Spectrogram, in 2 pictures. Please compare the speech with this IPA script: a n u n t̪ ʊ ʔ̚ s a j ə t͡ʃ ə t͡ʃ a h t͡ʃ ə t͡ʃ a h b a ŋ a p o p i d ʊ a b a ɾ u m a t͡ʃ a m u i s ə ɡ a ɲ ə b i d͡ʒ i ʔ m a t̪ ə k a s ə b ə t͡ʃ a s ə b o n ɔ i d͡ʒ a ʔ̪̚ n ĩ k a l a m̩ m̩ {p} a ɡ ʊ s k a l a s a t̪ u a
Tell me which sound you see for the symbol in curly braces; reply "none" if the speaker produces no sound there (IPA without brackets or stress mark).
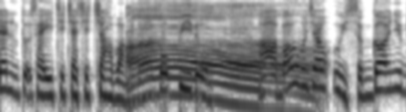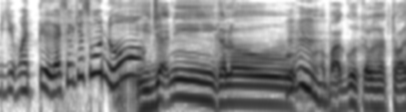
b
